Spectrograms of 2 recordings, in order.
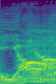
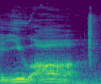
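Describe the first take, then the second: First: Contracted into one short syllable. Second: Two separate words, said in full. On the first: This is how southern speakers say it. "we say y'all" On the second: This is how northern speakers say it. "they say you all"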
